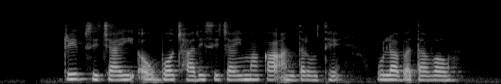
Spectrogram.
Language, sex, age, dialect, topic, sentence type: Chhattisgarhi, female, 25-30, Central, agriculture, question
